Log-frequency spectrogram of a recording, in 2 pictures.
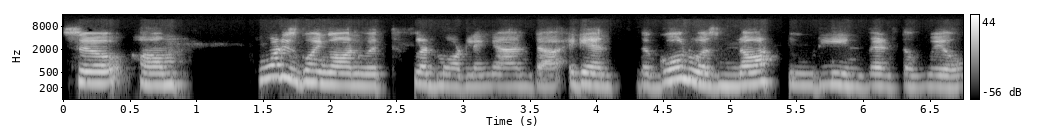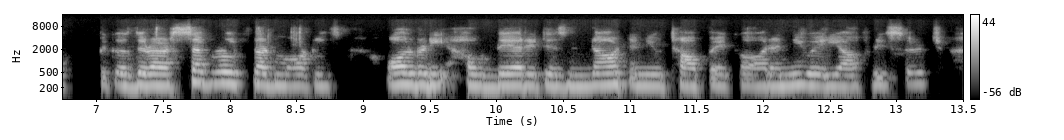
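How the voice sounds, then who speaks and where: A woman with a fairly high pitch and a somewhat breathy voice speaks at a moderate pace with fairly even intonation. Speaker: research scientist presenting a project. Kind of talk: webinar presentation. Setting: live-streamed webinar.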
